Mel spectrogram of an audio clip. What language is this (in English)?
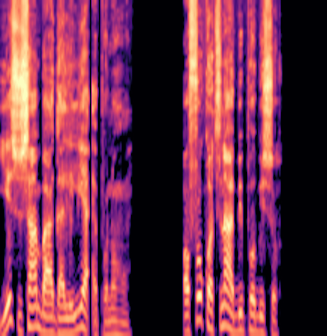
Akan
